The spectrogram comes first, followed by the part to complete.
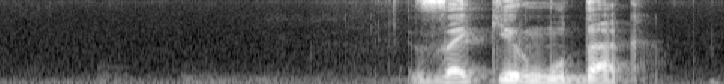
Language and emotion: Russian, angry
